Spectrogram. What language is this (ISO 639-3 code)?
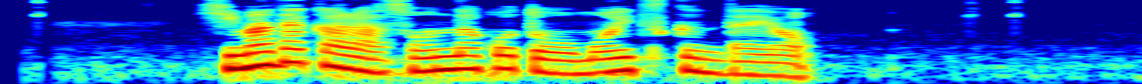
jpn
